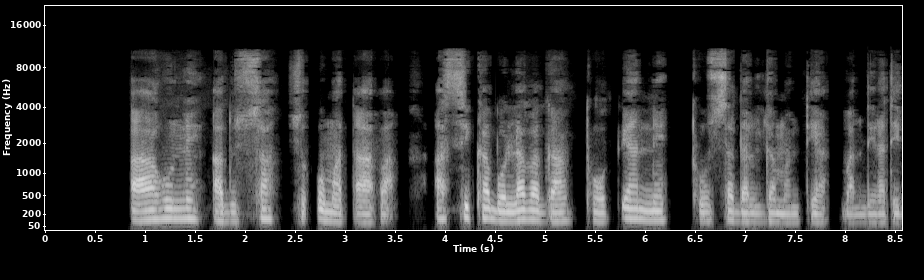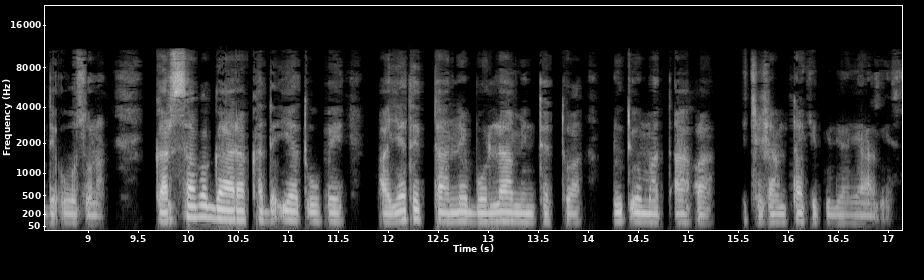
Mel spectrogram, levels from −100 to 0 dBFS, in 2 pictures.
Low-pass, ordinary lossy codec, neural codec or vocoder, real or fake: 10.8 kHz; AAC, 32 kbps; codec, 44.1 kHz, 7.8 kbps, DAC; fake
